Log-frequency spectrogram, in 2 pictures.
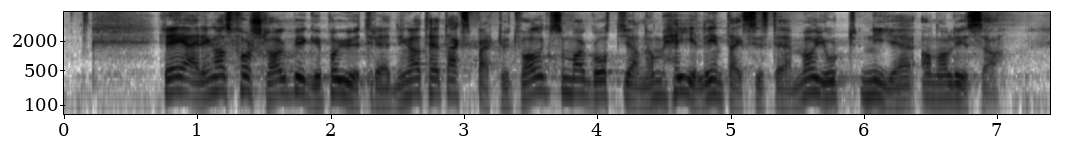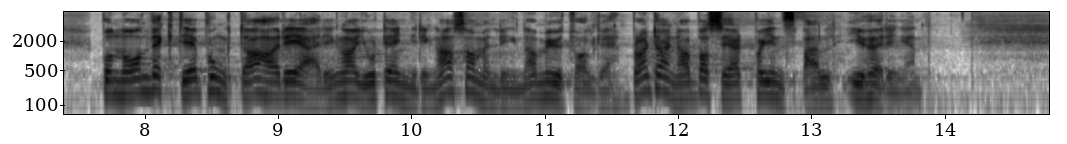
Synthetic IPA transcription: ɾɛjæːɾɪŋɑsfɔʂɭɑːɡbʏɡːəɾpʰɔʉːt̪ʰɾeːd̪nɪŋɑt̪ʰɪɛt̪ɛkspæʈʉːt̪ʰʋɑlɡsɔmhɑɾɡɔt̪ʰːjɛnːɔmheɪləɪnt̪ʰɛkt̪sʏst̪eːməɔjʊʈnyːəʔɑnɑlyːsɑ̰ | pʰɔːnoːnʋɪkt̪ɪəpʰʊŋkt̪ɑɦɑɾːɛjæːɾɪŋɑjʊʈːɛnd̪ɾɪŋɑsɑmːənlɪŋnɑmɛʉːt̪ʰʋɑ̰lɡəblɑnt̪ɑnɑbɑseːʈ̚pʰɔɪnspælɪhøːɾɪŋə̰n

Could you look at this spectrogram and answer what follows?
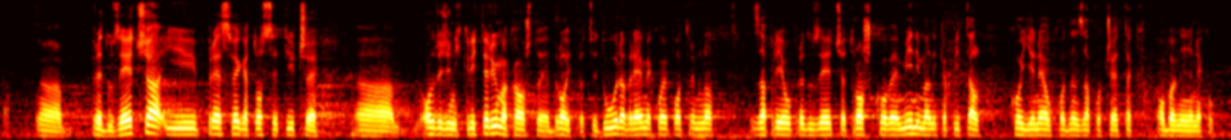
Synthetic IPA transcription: pɾe̞d̪uzeːt͡ɕaʔipɾeːsʋe̞ɡat̪o̞ːse̞t̪iːt͡ʂe̞ | o̰d̪ɾed͡ʑe̞nixkɾit̪eɾiumakao̞ʃt̪o̞jebɾo̞ːjpɾo̞t̪se̞d̪uːɾaʋɾeːmeko̞jejepo̞t̪ɾe̞bno̞ | zapɾijaʋupɾe̞d̪uzeːt͡ɕat̪ɾo̞ʃko̞ʋe̞minimalˠnikapit̪al | ko̞jije̞ne̞opxo̞d̪anzapo̞t͡ʂe̞ːt̪ak | o̞baʋʎaɲaneko̞ɡ

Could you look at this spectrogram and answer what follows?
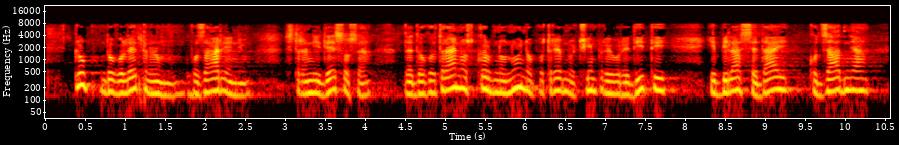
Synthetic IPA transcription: klʲupd̪ɔwɡɔlet̪nɛmupɔzaːɾjanjust̪ɾanid̪eːsɔsad̪̥ajɛd̪ɔwɡɔt̪ɾajnɔskəɾbnɔnujnɔpɔt̪ɾeːbnɔt͡ʃimpɾɛjuɾɛd̪iːt̪ijɛbilasɛd̪ajkɔt̪zaːd̪nja

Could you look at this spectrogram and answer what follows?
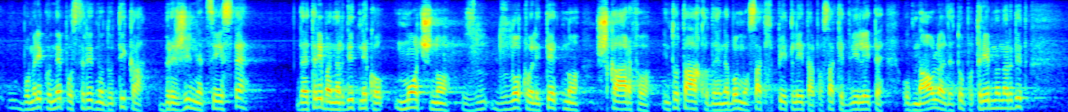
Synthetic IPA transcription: bomɾeːkwnɛpɔsɾeːd̪nɔd̪ɔt̪ikabɾɛʒinɛt̪sest̪ɛ | d̪ajɛt̪ɾeːbanaɾɛd̪it̪neːkɔmɔːt͡ʃnɔzlokʋalit̪eːt̪nɔʃkaɾfɔint̪oːt̪aːkɔd̪ajɛnɛboːmɔwsakixpeːt̪leːt̪alpawsaːkɛd̪ʋeleːt̪ɛ | ɔbnawlald̪ajɛt̪oːpɔt̪ɾeːbnɔnaɾɛd̪it̪

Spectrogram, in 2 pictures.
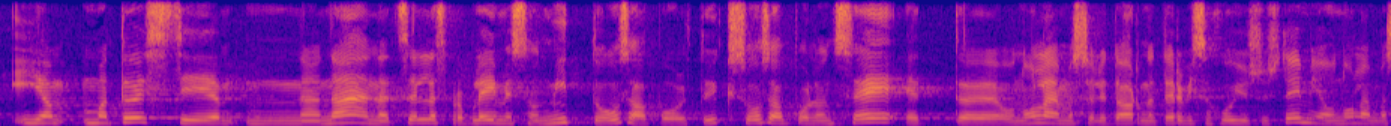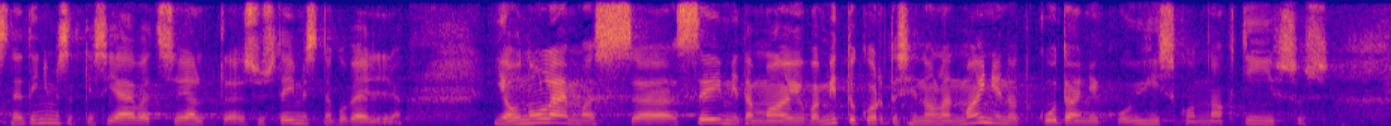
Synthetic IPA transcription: jɑmɑt̪ɤest̪i | næene̞t̪se̞lːe̞spro̞ble̞ːmiso̞nmit̪ːuo̞sɑpo̞ːlt̪ˑykso̞sɑpoːlo̞nse̞ːʔet̪ːo̞no̞le̞mɑsːo̞lʲid̪ɑːrnet̪e̞rviseho̞jːusyst̪e̞ːmjɑo̞no̞le̞mɑsneːd̪inʲimese̞d̪̥ke̞sjæːvɑd̪̥seɑlt̪ˑsyst̪e̞ːmist̪nɑɡ̥uvælʲjɑ̰ | jɑo̞no̞le̞mɑsse̞ːmid̪ɑmɑjub̥ɑmit̪ːˑuko̞rd̪̥ɑsiːno̞le̞nmɑjnʲinud̪̥ko̞d̪̥ɑnʲikːˑuyɦisko̞nːɑɑkt̪iːv̥sus

